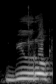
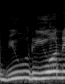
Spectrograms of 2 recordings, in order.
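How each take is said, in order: First: It is said with two syllables, byoo-roh. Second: It is said with three syllables, byoo-ree-oh. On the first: The speaker calls it right. "इसे ब्यूरो कहते हैं" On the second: The speaker calls it wrong. "इसे ब्यूरियो नहीं कहते हैं"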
